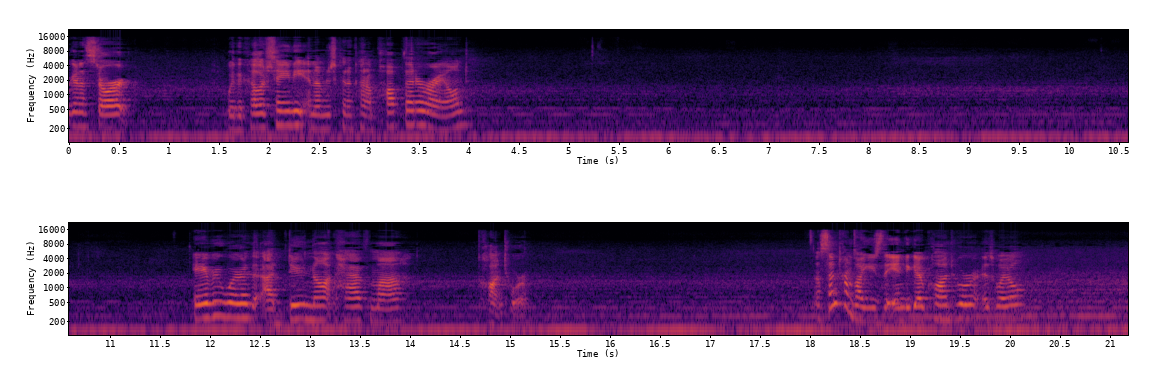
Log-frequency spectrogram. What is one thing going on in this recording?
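A woman talks calmly and close by, in short bursts.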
